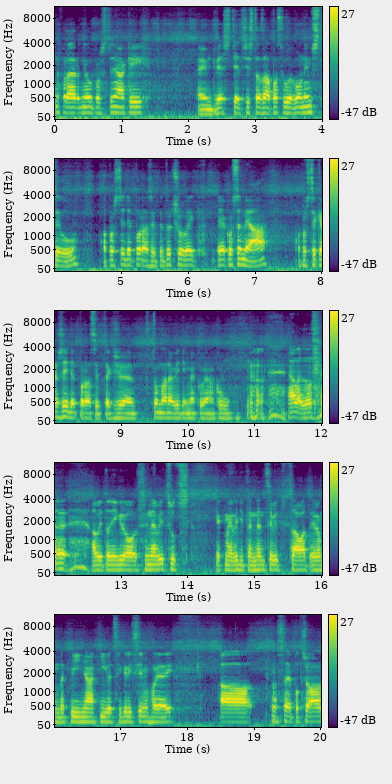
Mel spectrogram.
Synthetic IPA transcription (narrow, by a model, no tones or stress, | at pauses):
t̪ɛnfɾajɛɾmɲɛlpɾo̞scɛɲaːkejx | nɛvɪmdvjɛscɛt̪r̥ɪst̪azaːpasuːvɛvo̞lnɪmst̪ɪlu | ʔapɾo̞scɛdɛpo̞ɾazɪt̪jɛt̪ot͡ʃlovjɛkjako̞sɛmjaː | ʔapɾoscɛkaʒdɛjdɛpo̞ɾazɪt̪ːaɡʒɛft̪omlɛnɛvɪɟɪmjakoɲa̰ːko̞w | halɛzasɛʔabɪt̪oɲɛɡdo̞sɪnɛvɪt̪t͡sut͡s | jakmajlɪɟɪt̪ɛndɛnt͡sɪvɪt̪t͡su̥t͡saːvat̪jɛno̞mt̪akoviːɲaːkiːvjɛt͡sɪkt̪ɛɾiːsɪjɪmɦojɛj | a | zasɛjɛpot̪r̥ɛba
